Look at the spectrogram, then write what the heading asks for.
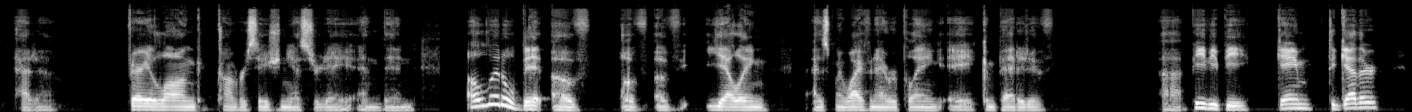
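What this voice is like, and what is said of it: Hoarse, scratchy voice. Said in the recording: “My voice is a little bit hoarse ... I don't normally sound quite as scratchy as this.”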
